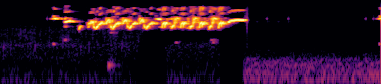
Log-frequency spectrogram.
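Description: A goldfinch gives a two-second burst of quick, bright, high twittering notes, tumbling and liquid, then a faint low rumble remains.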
